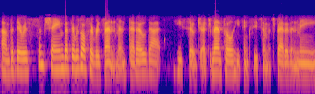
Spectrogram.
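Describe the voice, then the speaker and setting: This woman's pitch is very deep and low. She talks in an American accent. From US New England. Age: 50s. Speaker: psychotherapist. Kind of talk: casual interview chat, with poem reading.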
